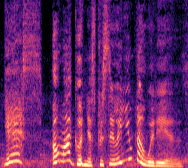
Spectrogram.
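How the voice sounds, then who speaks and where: A woman playing a genteel older lady, high voice, prim, condescending, fluttery politeness, old-time radio drama acting. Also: wildly swooping pitch, normal speed, fairly bright tone, full character voice. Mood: anxious, disapproving. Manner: prim, fluttery, affected politeness with flustered repetition.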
